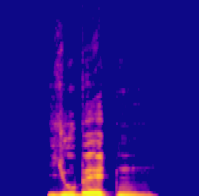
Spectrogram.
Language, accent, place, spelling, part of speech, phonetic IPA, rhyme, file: German, Germany, Berlin, jubelten, verb, [ˈjuːbl̩tn̩], -uːbl̩tn̩, De-jubelten.ogg
- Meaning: inflection of jubeln: 1. first/third-person plural preterite 2. first/third-person plural subjunctive II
